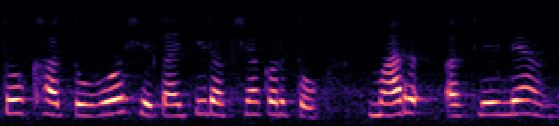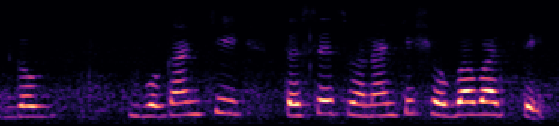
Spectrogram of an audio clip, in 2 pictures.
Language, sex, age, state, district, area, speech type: Marathi, female, 18-30, Maharashtra, Amravati, urban, spontaneous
